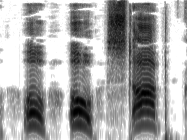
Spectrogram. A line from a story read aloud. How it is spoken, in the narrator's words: cried, running after the truck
